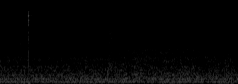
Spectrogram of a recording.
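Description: Near silence: faint room tone with a few soft clicks of knitting needles as stitches are worked, the clearest about a quarter of a second in.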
